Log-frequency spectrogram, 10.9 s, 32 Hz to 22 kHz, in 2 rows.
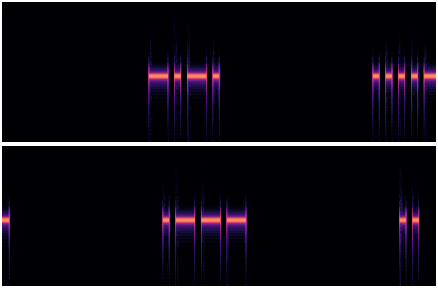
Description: Morse code, heard as a keyed tone, about 15 wpm, spaced as for 4 wpm, 700 Hz. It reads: C4JI
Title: USA Call Signs - 8x Character Spacing - 15wpm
